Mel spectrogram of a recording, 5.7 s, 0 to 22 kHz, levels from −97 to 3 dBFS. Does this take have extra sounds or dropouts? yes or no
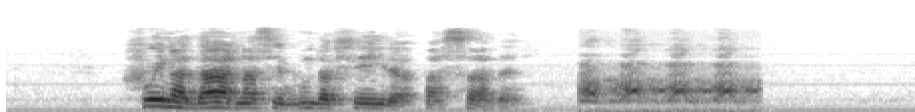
yes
